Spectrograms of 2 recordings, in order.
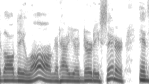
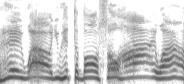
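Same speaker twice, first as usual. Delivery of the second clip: put-on slow, high-pitched, condescending, patronizing baby talk; 9 semitones higher than usual. Showing a patronizing way of praising: patronizing, talking to a toddler. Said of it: "like talking to a toddler".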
